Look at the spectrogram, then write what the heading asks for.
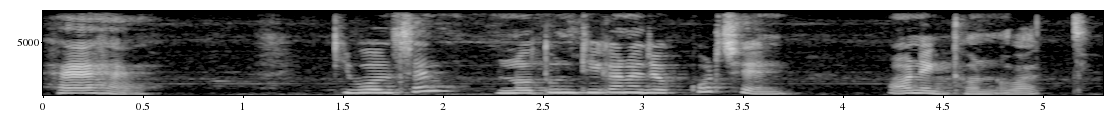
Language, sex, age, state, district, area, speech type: Bengali, female, 18-30, West Bengal, Howrah, urban, spontaneous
